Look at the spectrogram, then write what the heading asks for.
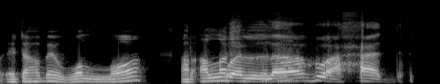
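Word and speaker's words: اللَّهُ: আল্লাহু অনেক জায়গায় অনেকে বলে তো এটা হবে ওল্লাহ আর আল্লাহু আহাদ আল্লাহ শব্দটা পাতলা না মোটা হবে মোটা মোটা আওয়াজ হবে।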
